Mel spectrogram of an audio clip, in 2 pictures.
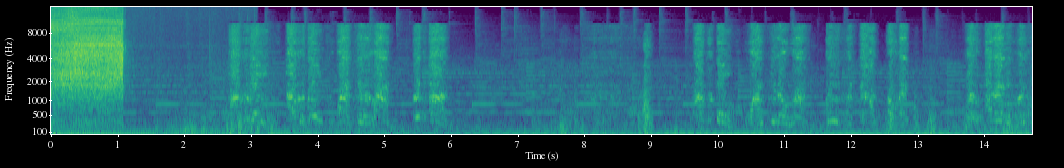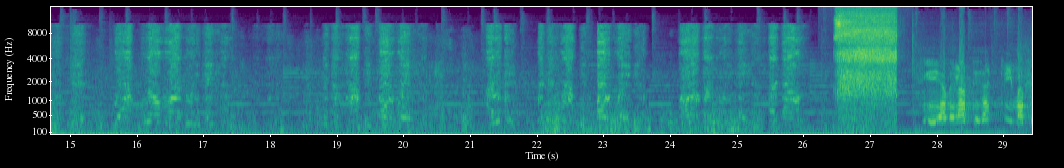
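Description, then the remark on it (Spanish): A loud hissing fumigation spray bursts briefly at the start and again near the end, with people talking in between. “Nos fumigaron”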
